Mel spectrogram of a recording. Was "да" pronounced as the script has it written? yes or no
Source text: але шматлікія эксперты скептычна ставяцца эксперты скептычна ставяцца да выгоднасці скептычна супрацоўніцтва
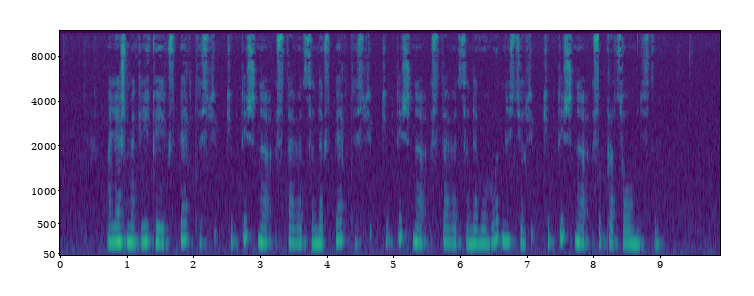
yes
